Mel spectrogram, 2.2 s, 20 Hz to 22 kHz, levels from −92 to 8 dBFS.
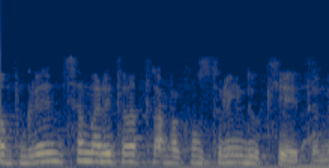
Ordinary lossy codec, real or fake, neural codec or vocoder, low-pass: none; real; none; 5.4 kHz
